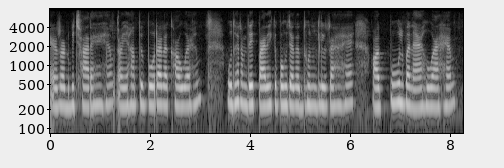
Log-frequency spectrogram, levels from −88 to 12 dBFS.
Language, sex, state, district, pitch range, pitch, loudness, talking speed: Hindi, female, Jharkhand, Sahebganj, 225-245 Hz, 235 Hz, -17 LUFS, 210 wpm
